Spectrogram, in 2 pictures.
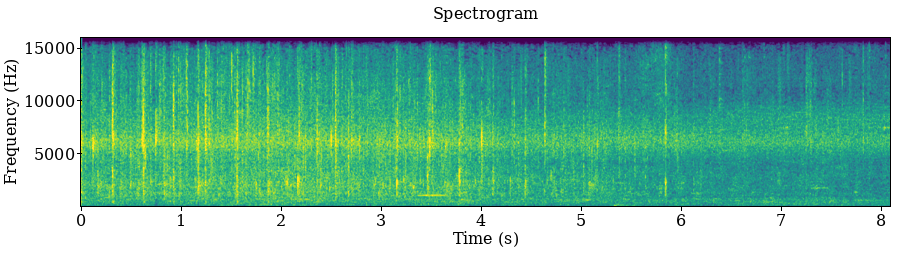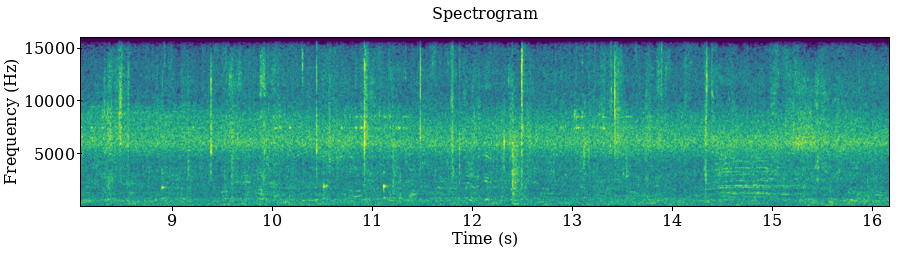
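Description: A large outdoor crowd chatters in the distance.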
